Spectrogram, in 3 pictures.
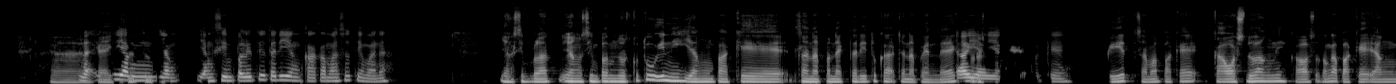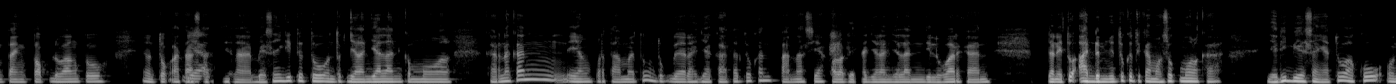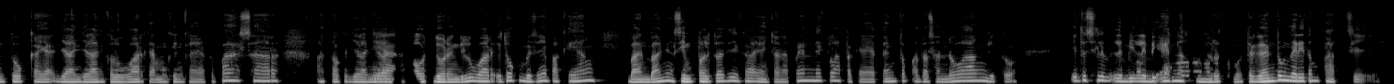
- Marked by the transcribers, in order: other background noise; tapping; in English: "outdoor"
- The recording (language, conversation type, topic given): Indonesian, podcast, Gaya pakaian seperti apa yang membuat kamu lebih percaya diri?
